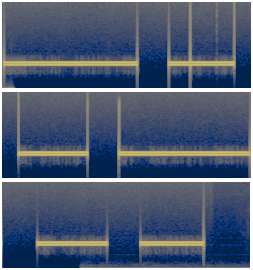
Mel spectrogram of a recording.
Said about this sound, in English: Doesn't have a beat, can't dance to it, but the government may impose that on your cell phone in case of an emergency. And again, those were all just for demonstration purposes. There is no emergency at this time.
